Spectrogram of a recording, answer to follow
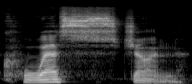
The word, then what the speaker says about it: question: Always se pronuncia question. Question. El T suena como CH.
